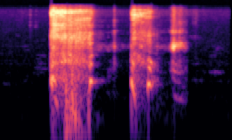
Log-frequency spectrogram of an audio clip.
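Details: Person who has been sick for some time and feels unwell: two harsh, forceful coughs followed by a short throat-clearing, a repeated cough.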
